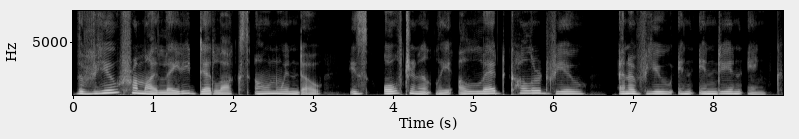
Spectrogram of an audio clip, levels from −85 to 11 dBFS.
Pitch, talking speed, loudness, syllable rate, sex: 180 Hz, 135 wpm, -16 LUFS, 4.0 syllables/s, female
